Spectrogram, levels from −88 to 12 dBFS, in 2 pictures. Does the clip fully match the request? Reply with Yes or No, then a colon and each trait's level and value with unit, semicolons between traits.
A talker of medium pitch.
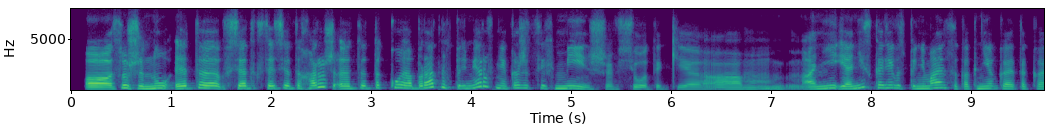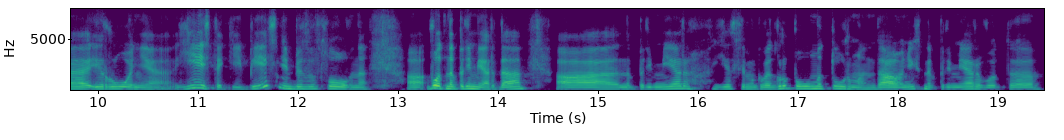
No: high, 195 Hz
